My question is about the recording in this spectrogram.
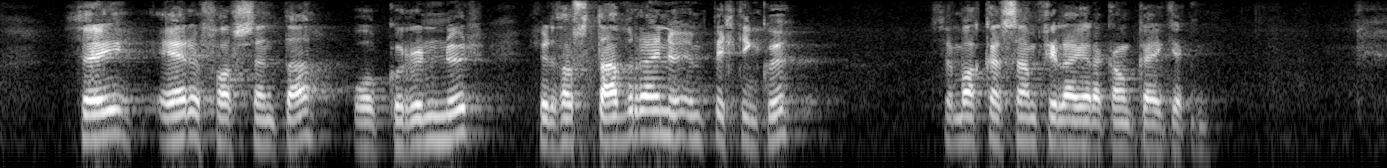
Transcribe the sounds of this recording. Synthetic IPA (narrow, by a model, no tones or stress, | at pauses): θœɥjɛɾʏfɔr̥sɛnt̪aɔɣkɾʏnːʏɾ̥ | fɪɾɪɾθawst̪avɾajnʏʏmpɪl̥t̪iŋkʏ | sɛmɔhkaɾ̥samfjɛːlajɣɛɾaðkawŋkaicɛknʏm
